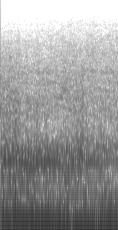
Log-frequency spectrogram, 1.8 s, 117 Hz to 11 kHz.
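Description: A Kawasaki Z650 motorcycle engine drones steadily while riding, a constant low hum with wind noise and no talking.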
